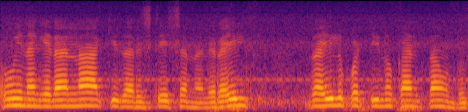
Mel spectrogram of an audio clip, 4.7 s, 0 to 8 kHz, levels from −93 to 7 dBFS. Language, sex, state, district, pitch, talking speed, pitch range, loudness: Kannada, female, Karnataka, Dakshina Kannada, 165 Hz, 140 wpm, 155-180 Hz, -15 LUFS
